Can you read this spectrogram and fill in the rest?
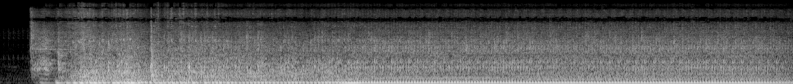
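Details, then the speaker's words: Kubota BX1850 diesel tractor after replacing both fuel filters (had low idle and sputtering) and bleeding air: quick crank, fires at once, steady even low idle without stumbling; fuel delivery healthy. "And steady stream of fuel. And we'll go ahead and we'll fire it up."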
